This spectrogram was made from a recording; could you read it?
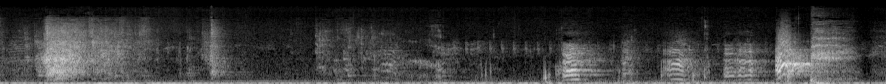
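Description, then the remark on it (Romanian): A dog named Lupi barks in a series of sharp, irregular barks, some with a whiny, growling edge, fairly loud over a steady low hum. “Stai cu minte, Lupi.”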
